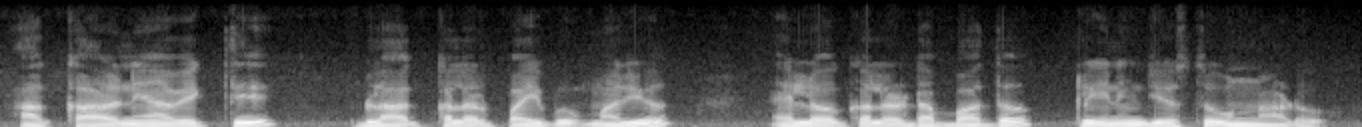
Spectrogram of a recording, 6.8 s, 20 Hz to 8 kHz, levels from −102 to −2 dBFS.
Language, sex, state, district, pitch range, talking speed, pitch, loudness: Telugu, male, Telangana, Mahabubabad, 120-135 Hz, 140 wpm, 125 Hz, -13 LUFS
